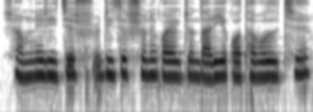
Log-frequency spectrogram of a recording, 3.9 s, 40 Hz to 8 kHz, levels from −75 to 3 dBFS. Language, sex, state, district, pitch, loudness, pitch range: Bengali, female, West Bengal, Cooch Behar, 225 Hz, -13 LUFS, 215-235 Hz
